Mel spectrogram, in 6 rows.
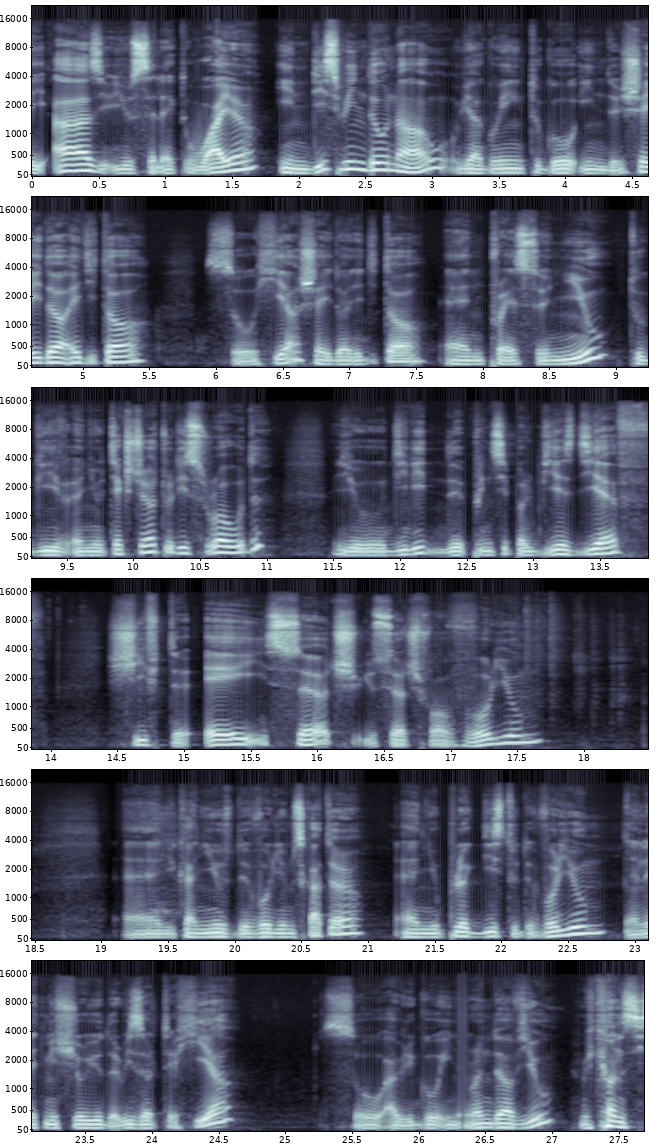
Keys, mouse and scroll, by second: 0.2-1.6 drag, 3.4-6.7 drag, 8.5 click, 11.2 middle click, 12.6 click, 13.8 Delete, 14.4 click, 14.7 shift+a, 17.8 BackSpace, 21.2 click, 22.9 click.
